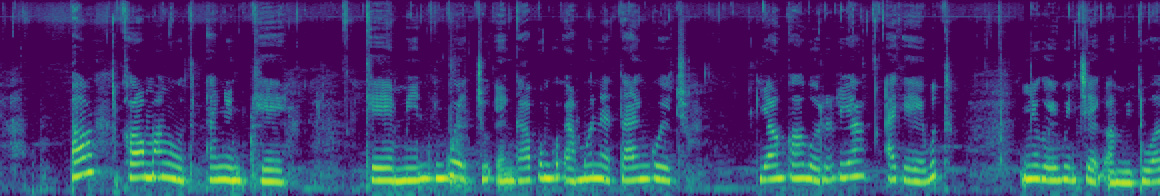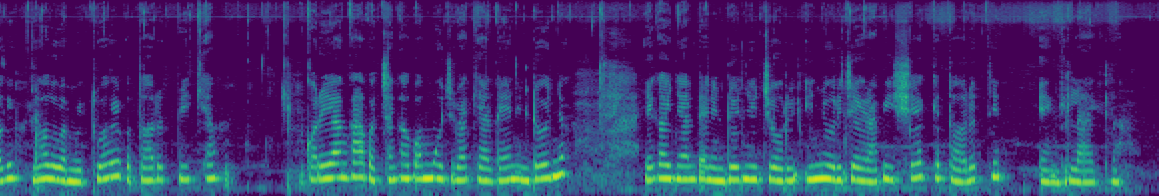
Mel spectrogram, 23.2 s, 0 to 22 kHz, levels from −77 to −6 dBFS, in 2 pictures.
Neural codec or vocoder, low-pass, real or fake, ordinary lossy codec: none; none; real; none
